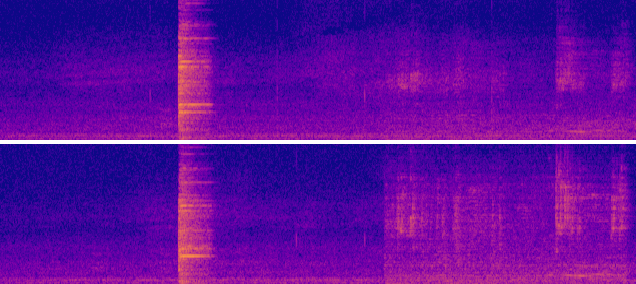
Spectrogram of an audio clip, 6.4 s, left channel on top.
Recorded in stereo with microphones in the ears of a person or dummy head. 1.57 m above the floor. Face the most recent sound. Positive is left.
turn(degrees=-85)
